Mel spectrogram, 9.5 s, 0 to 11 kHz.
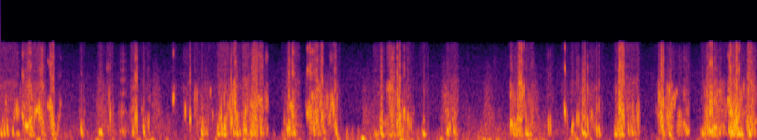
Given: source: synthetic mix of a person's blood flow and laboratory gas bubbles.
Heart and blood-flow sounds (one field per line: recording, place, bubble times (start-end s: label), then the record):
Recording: Doppler ultrasound of blood flow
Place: subclavian vein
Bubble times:
0.00-0.77 s: bubbles
0.98-1.06 s: bubbles
1.21-1.90 s: bubbles
2.14-2.21 s: bubbles
2.28-3.37 s: bubbles
3.52-3.77 s: bubbles
3.81-4.25 s: bubbles
4.66-5.17 s: bubbles
5.25-5.36 s: bubbles
5.54-5.76 s: bubbles
6.34-6.70 s: bubbles
6.82-6.92 s: bubbles
7.02-7.54 s: bubbles
7.66-8.02 s: bubbles
8.20-8.62 s: bubbles
8.75-9.47 s: bubbles
From the record:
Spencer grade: 4 (maximum detectable bubble signal sounding continuously throughout systole and diastole of every cardiac period, and overriding the amplitude of the normal cardiac signals)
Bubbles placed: anywhere in the cardiac cycle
